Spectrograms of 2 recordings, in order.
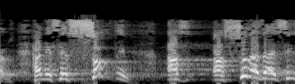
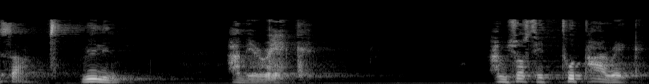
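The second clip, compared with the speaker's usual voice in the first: defeated; 12 semitones lower, 15 dB quieter than usual. Retold or imitated. Defeated man confessing to preacher.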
